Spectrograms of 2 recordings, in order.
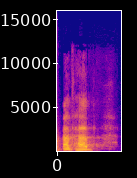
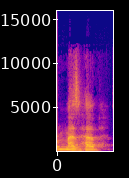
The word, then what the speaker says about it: madhab: So, you know, I mean, that term madhab in Arabic, or mazhab in Persian, Turkish, Urdu pronunciation.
